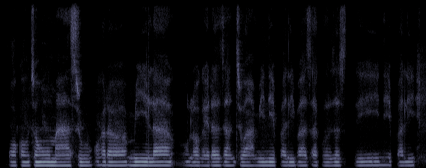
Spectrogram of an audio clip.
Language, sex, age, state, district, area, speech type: Nepali, female, 30-45, West Bengal, Jalpaiguri, rural, spontaneous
